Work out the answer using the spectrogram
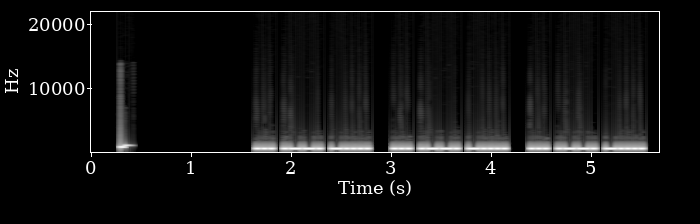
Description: Morse code, heard as a keyed tone, about 34 wpm, 700 Hz. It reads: SP6 SP6 SP6
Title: Callsign Prefixes for Top 25 DXCC - Repeated 3x - 35wpm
